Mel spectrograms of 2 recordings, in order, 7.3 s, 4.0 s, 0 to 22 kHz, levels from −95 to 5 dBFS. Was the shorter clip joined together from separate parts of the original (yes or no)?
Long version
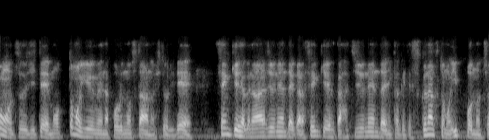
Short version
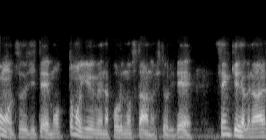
no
